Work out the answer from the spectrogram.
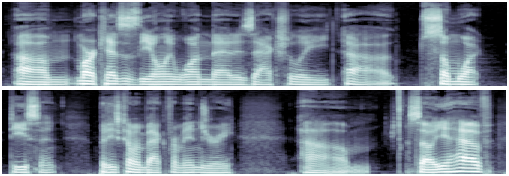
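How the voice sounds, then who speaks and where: A young man co-hosting a casual sports podcast, slightly raspy from recent illness, rambling with lots of fillers and restarts. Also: fairly low pitch, a little mellow, no echo, studio quality. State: recovering from illness, a bit raspy. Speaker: podcast co-host.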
